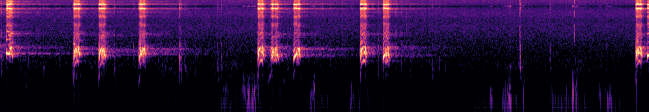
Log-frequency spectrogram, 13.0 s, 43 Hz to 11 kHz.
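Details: Finnish Spitz named Nella barking while hunting waterfowl and game birds in autumn 2010 in Inari, Finland; sharp, ringing barks come in short bursts of two or three, with pauses of a second or more between bursts.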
